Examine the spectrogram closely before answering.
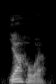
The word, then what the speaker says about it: Yahowah: Yahwa the proper pronunciation of the name ofaha god as directed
